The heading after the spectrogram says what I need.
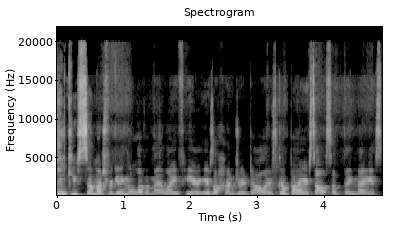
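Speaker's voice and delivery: normal talking voice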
